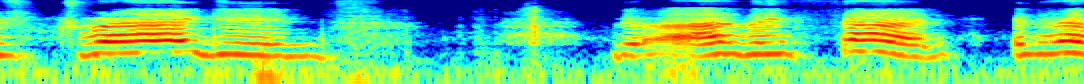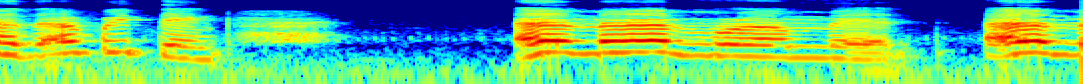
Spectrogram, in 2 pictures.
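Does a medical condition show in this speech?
Yes: cerebral palsy; uses wheelchair.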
